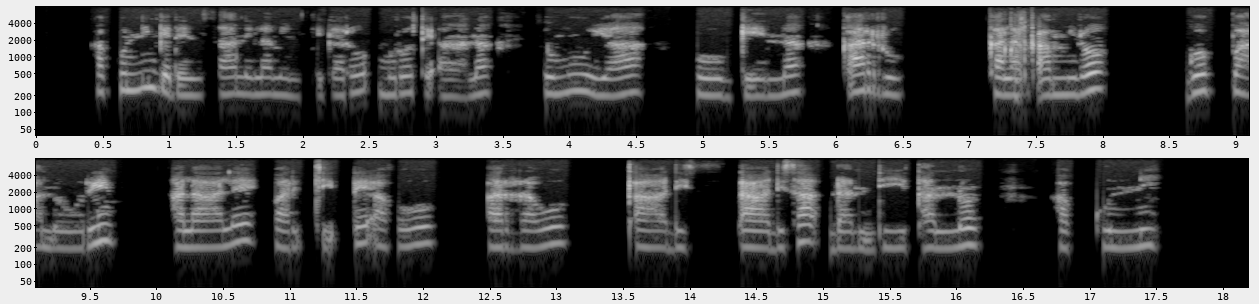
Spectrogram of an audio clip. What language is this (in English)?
Sidamo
